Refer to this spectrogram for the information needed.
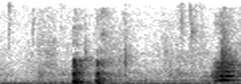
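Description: small dogs barking

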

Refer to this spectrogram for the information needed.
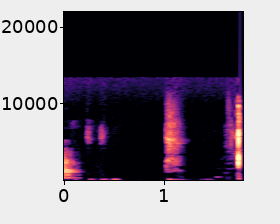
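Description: typing on a keyboard

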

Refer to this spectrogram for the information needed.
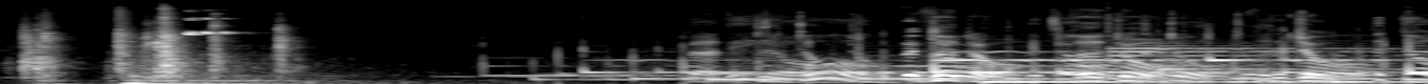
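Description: door creaking open

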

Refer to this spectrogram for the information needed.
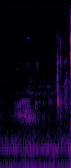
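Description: sipping whiskey

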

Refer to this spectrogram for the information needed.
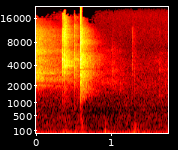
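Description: beer can cracked open

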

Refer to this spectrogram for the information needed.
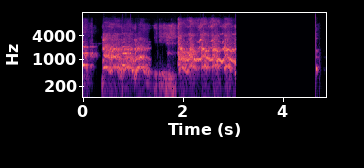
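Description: several dogs barking

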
